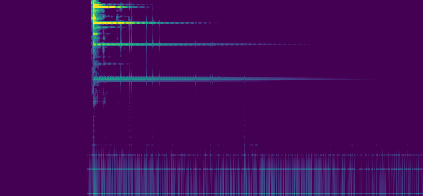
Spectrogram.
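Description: A single bell-like ding, struck once about a second in, its clear ringing tone fading away over the next few seconds.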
